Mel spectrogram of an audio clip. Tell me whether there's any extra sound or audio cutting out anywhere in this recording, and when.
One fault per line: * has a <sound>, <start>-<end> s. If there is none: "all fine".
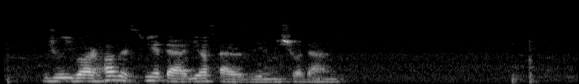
all fine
